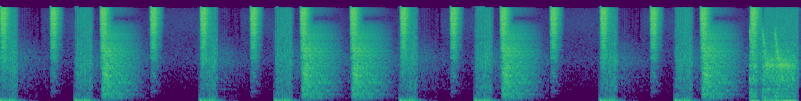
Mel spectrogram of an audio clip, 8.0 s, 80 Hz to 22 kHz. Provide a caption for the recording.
NormGate+EQReverbFreqShift &mix
This time I went back to this sound:
a processed version of this sound:
by loading it in Paintshop pro and applying image processing (see original file for details).
Despite the fact my file was popular, I myself found the sound too abrasive and harsh to be musically useful. Here is another version where I mix the original sound with a processed version for a more useful result.
I used a gate with side input from the unprocessed sound to gate the harsh processed version before mixing.
The processed sound was frequency shifted down before mixing.
noisy, rhythm, sound-to-image, processing, loop, 120BPM, image-to-sound, paintshop-pro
